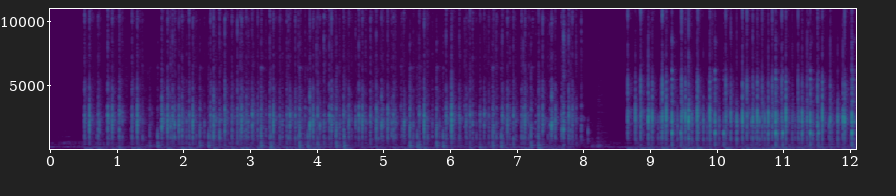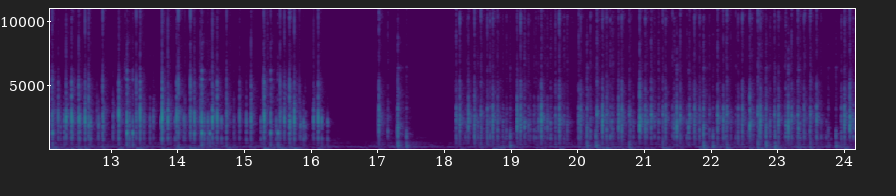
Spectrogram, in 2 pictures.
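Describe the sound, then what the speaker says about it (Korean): Sustained fast typing on a Rainy75 mechanical keyboard with a pebbly, rounded clack, close and steady across the whole stretch, broken by two short pauses, no voices. "그러면 타건 해보겠습니다"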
